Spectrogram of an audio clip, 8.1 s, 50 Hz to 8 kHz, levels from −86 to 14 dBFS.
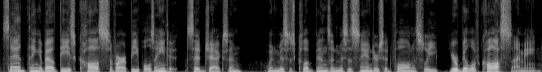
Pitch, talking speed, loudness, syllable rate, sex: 130 Hz, 200 wpm, -20 LUFS, 4.8 syllables/s, male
